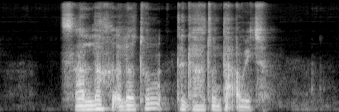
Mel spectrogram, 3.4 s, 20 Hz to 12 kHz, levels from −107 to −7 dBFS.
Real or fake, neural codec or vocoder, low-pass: fake; codec, 44.1 kHz, 7.8 kbps, Pupu-Codec; 10.8 kHz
